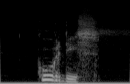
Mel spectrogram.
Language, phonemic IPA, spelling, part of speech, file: Dutch, /ˈkur.dis/, Koerdisch, adjective / proper noun, Nl-Koerdisch.ogg
- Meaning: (adjective) Kurdish, relating to the people, language and/or Middle Eastern homeland of the Kurds; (proper noun) Kurdish, the language of the Kurds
